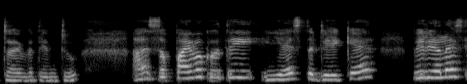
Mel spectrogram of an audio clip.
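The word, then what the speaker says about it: päiväkoti: Shirin, am I pronouncing it right? The daycare, which we Paivakoti. visited. Yeah, Paivakoti, yes.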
